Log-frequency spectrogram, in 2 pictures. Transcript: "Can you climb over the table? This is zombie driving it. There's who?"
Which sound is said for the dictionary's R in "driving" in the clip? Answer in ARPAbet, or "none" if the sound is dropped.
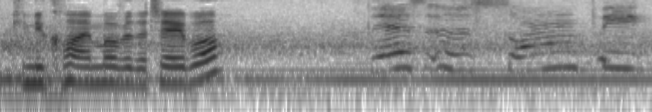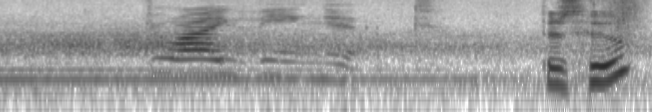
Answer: R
